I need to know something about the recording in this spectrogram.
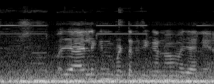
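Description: Car engine and road noise heard from inside the cabin while driving, a steady low drone, with a quiet voice speaking over it from about half a second in.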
